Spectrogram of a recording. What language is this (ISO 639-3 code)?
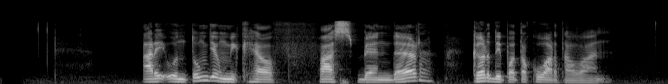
sun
